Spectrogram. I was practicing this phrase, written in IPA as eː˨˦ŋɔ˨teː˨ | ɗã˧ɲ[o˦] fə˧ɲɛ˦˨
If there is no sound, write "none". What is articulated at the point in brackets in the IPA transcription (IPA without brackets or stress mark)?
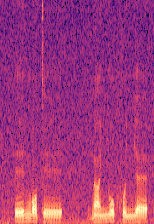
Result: o˦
